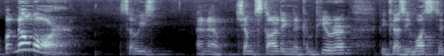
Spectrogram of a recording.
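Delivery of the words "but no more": higher and louder, final threat; villain's vow. Acted. Fool Killer swears Spider-Man's fate, loud and higher. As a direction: slam the last words down.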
